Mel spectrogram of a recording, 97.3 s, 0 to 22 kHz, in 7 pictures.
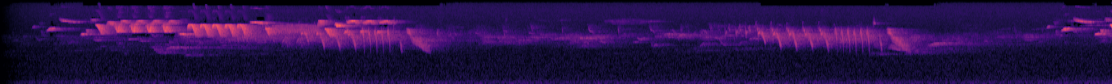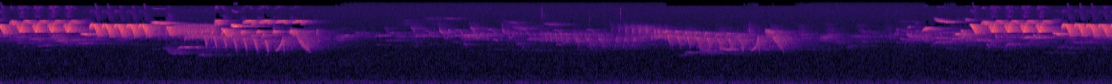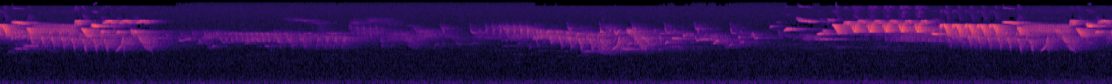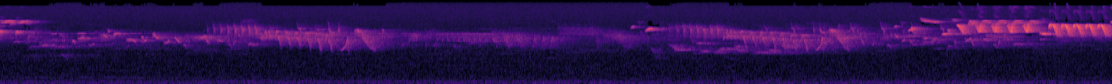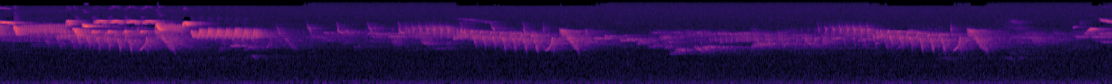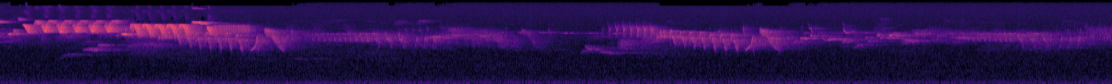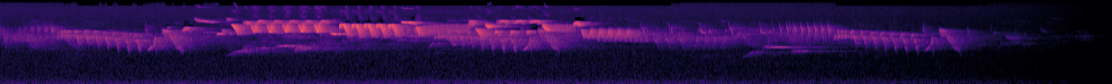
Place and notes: {
  "title": "Münsing, Deutschland - Forest near Münsing - birds singing",
  "date": "2011-05-10 09:25:00",
  "description": "Forest near Münsing - birds singing. [I used the Hi-MD recorder Sony MZ-NH900 with external microphone Beyerdynamic MCE 82]",
  "latitude": "47.90",
  "longitude": "11.34",
  "altitude": "634",
  "timezone": "Europe/Berlin"
}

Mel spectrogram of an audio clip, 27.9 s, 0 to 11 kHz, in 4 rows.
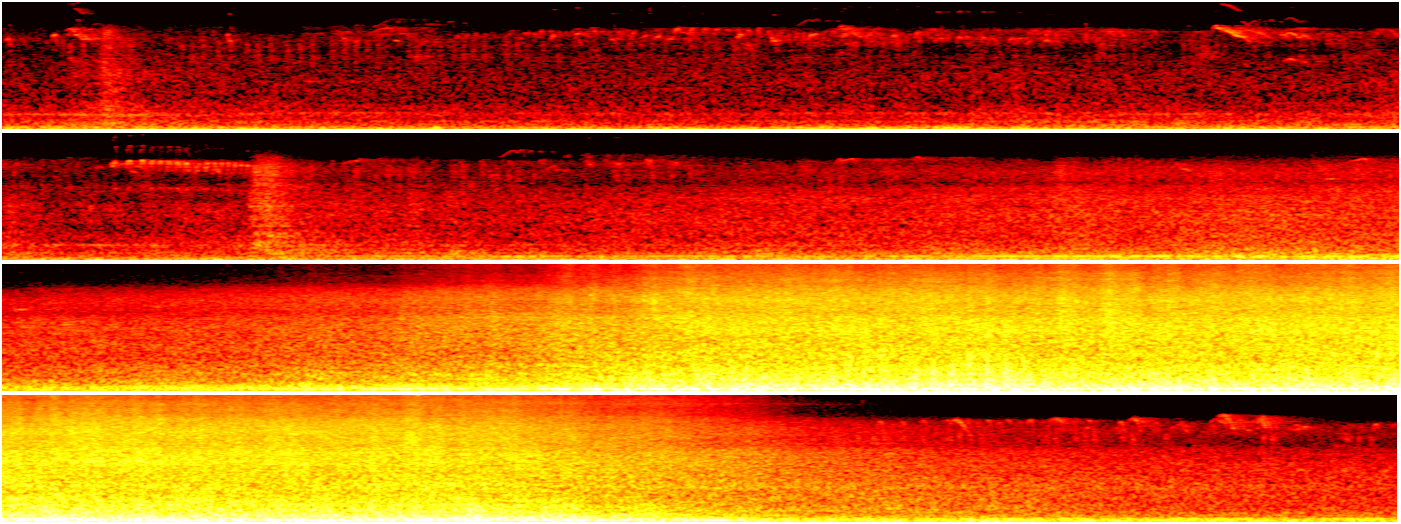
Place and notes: {
  "title": "Jiajinlin, Dawu Township, Taitung County - Entrance to the village",
  "date": "2018-04-13 16:35:00",
  "description": "Construction sound, Bird sound, Swallow, Entrance to the village, Train passing\nBinaural recordings, Sony PCM D100+ Soundman OKM II",
  "latitude": "22.42",
  "longitude": "120.93",
  "altitude": "24",
  "timezone": "Asia/Taipei"
}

